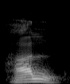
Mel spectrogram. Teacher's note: ہا جو ہے یہ سینے کی ہڈی سے نکلے گی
